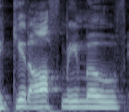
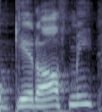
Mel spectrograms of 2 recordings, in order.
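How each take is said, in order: First: Said in the usual way. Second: Mock yell. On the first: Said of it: "I taught you the". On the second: Shown as a demonstration. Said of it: "tuck your chin down and yell".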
